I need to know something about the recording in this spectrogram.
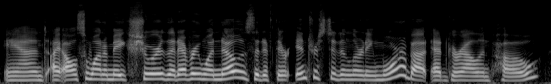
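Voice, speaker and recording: A woman's voice: fairly high pitch, brisk, a little mellow, smooth, dry recording. A woman hosting a library program, giving thanks and announcements. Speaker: host of a public library program.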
